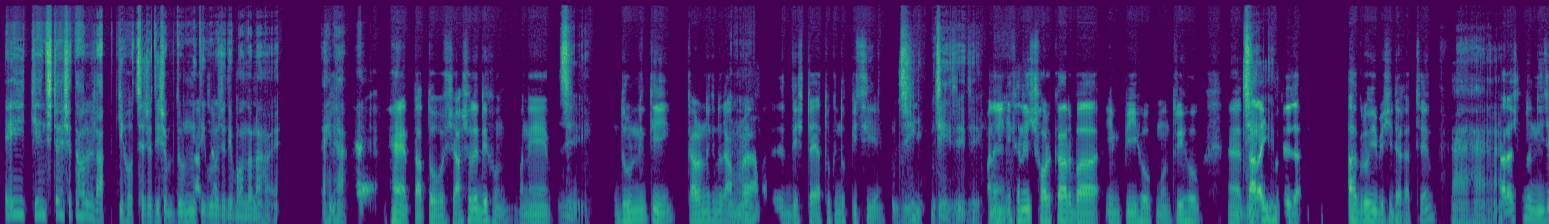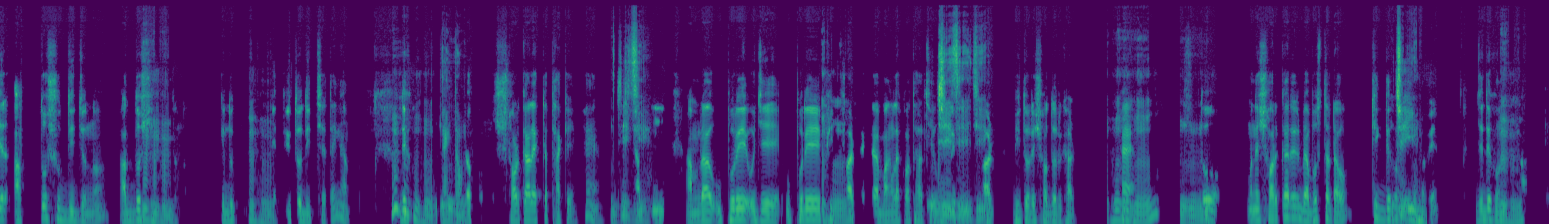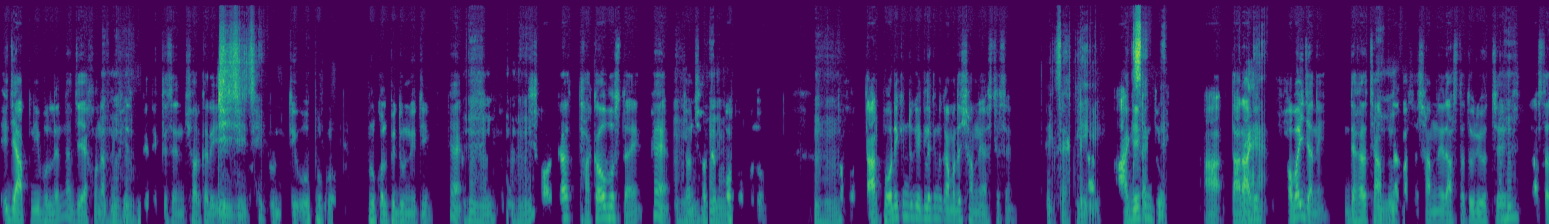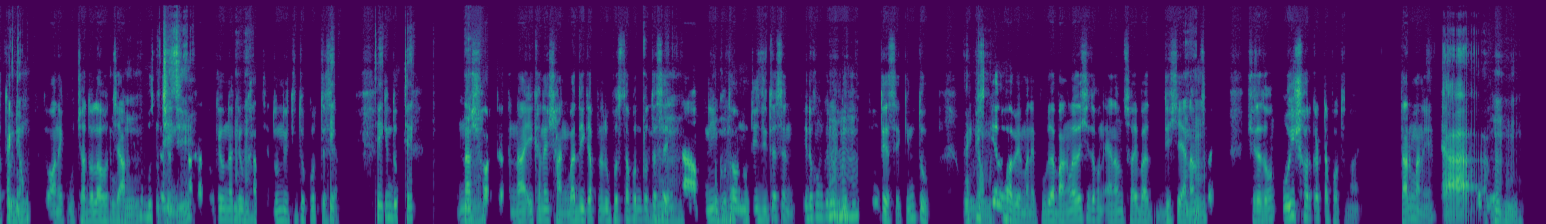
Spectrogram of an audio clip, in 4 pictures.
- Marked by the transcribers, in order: static; "আচ্ছা" said as "আচ্চা"; distorted speech; other background noise; unintelligible speech; "কিন্তু" said as "কিন্তুক"; "কিন্তু" said as "কিন্তুক"; tapping; "অফিসিয়ালভাবে" said as "অপিসিয়ালভাবে"; in English: "announce"; in English: "announce"
- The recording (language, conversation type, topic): Bengali, unstructured, সরকারি প্রকল্পে দুর্নীতির অভিযোগ কীভাবে মোকাবেলা করা যায়?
